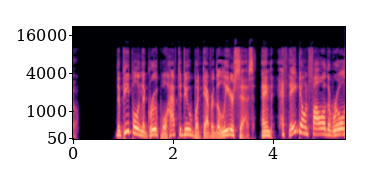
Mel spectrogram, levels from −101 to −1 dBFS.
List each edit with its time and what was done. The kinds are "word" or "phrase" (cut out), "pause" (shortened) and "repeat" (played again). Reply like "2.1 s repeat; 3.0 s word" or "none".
3.7 s pause

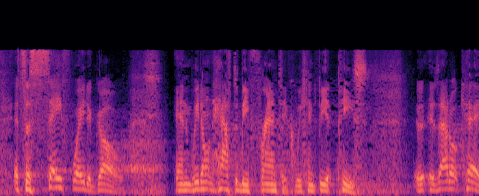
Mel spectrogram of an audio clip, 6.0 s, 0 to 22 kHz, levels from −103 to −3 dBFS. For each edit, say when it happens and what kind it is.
3.9 s word

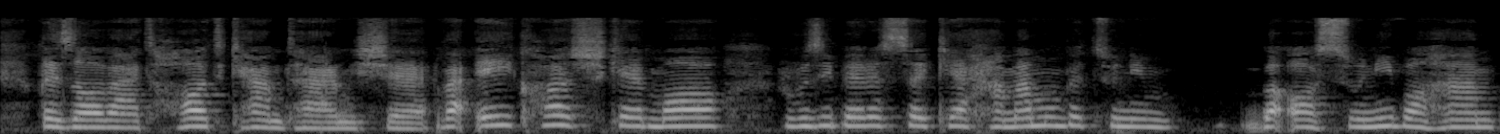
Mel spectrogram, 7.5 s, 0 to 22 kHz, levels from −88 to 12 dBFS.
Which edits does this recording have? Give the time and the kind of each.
none

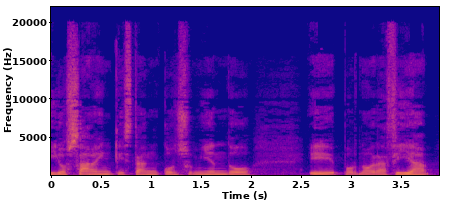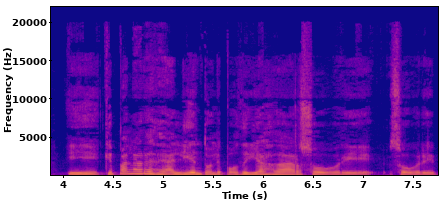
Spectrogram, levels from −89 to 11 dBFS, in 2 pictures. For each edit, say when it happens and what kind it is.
3.9 s pause

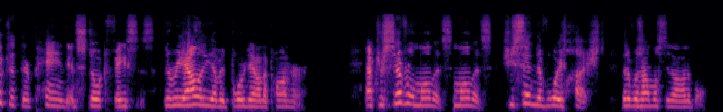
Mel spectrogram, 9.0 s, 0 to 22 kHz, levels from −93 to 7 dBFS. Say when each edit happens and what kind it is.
2.0 s pause; 5.7 s repeat; 7.1 s word

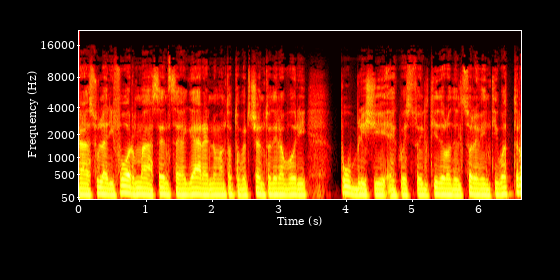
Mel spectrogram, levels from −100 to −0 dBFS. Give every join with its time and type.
none

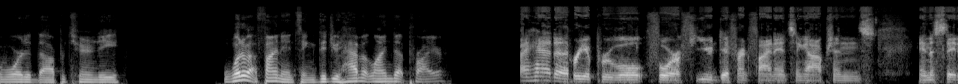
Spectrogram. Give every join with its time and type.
none

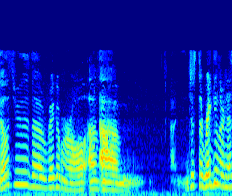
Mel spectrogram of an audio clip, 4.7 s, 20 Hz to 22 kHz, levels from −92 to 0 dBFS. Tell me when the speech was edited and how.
2.0 s word

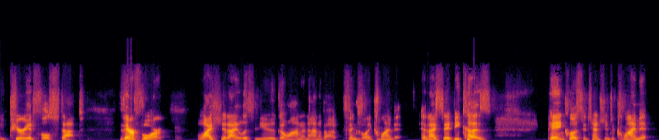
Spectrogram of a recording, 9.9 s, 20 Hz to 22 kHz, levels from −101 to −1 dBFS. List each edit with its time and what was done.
none

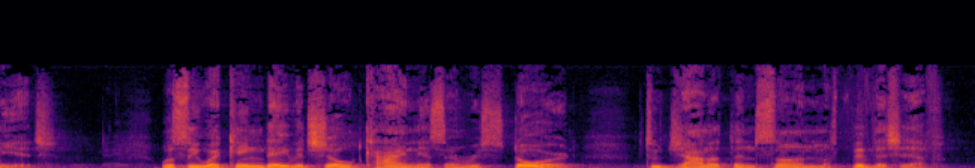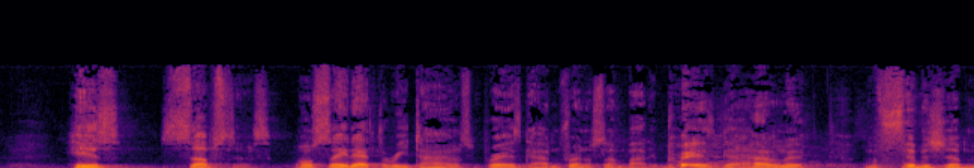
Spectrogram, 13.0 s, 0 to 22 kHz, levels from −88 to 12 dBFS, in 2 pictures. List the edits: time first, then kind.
none

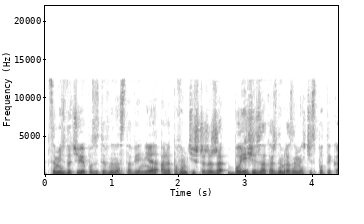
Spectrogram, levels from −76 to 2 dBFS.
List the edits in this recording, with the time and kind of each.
none

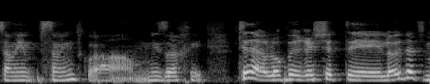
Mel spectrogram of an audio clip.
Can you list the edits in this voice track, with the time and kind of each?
2.8 s word

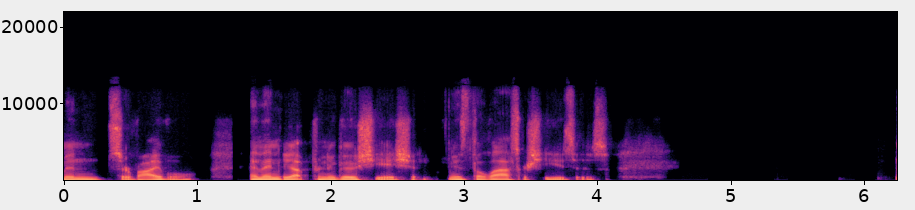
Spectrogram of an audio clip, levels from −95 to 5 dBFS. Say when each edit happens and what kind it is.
1.3 s pause; 1.6 s word; 2.8 s pause; 3.4 s word

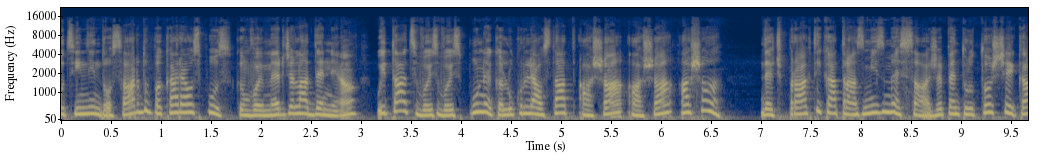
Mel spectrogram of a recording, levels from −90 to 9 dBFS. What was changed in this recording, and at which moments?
3.7 s repeat

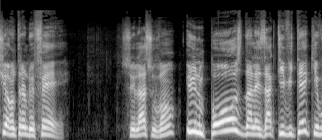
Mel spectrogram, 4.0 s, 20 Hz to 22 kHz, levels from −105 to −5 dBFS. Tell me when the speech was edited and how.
1.8 s word; 2.2 s pause

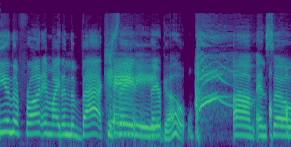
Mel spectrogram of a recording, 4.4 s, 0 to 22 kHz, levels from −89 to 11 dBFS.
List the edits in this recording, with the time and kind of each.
0.9 s word; 2.4 s phrase

